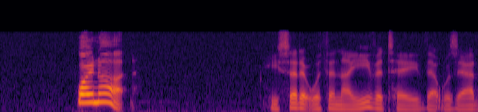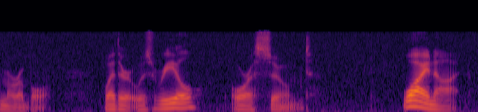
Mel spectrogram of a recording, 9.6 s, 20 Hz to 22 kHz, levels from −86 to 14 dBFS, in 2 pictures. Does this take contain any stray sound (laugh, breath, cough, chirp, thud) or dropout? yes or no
no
